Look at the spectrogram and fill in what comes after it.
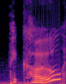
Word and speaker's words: Picoult: And it's called Leaving Time by Jodi Picoult. Have I learned how to say it now? – Yes! – After listening to No Filter, and I'd been saying Picoult for like ever.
